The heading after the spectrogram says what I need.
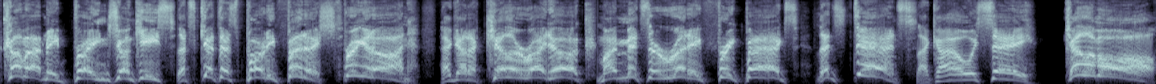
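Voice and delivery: cocky fight-ready scream; taunting shout. Acted. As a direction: bellow at the horde, itching to brawl. Taunting zombies in melee.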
